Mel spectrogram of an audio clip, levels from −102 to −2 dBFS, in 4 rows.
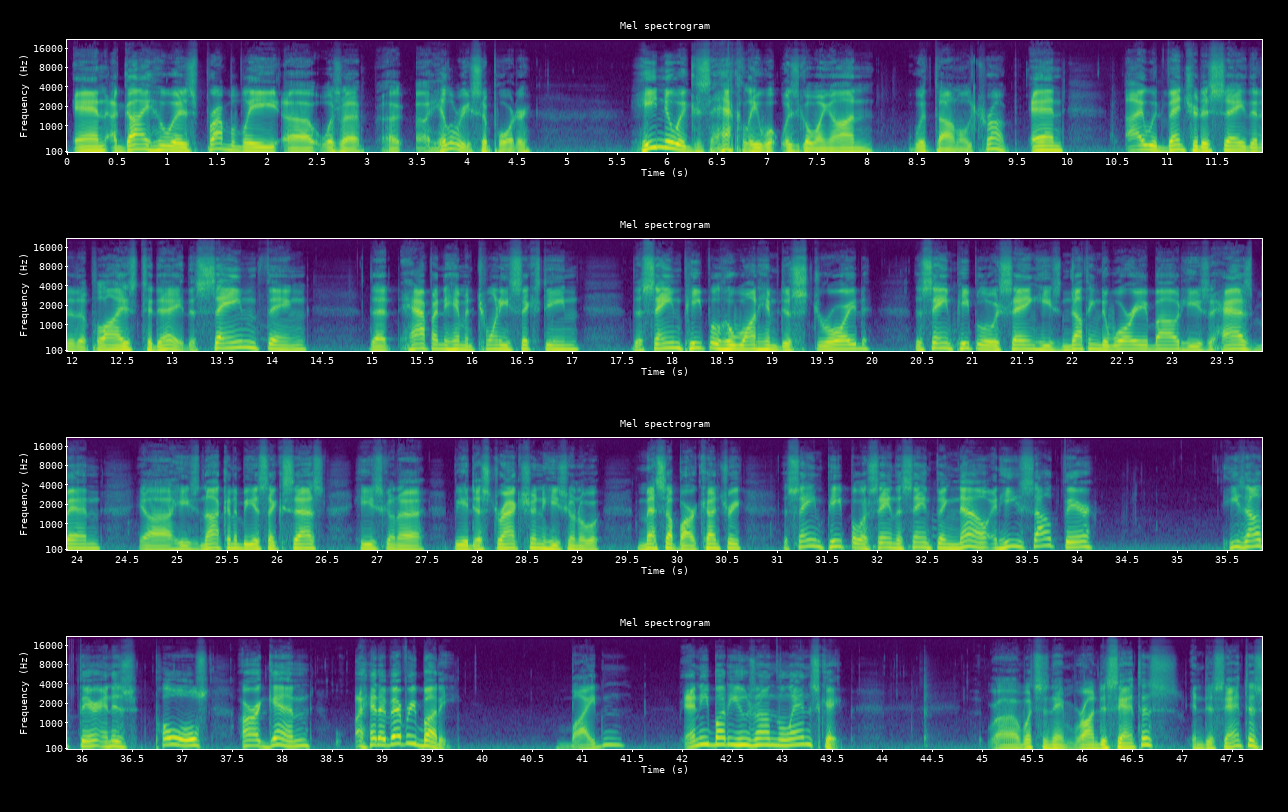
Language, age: English, 50-69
